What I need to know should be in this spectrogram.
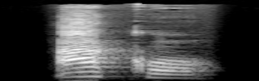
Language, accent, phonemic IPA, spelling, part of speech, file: Swahili, Kenya, /ˈɑ.kɔ/, ako, adjective, Sw-ke-ako.flac
- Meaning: your (second-person singular possessive adjective)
